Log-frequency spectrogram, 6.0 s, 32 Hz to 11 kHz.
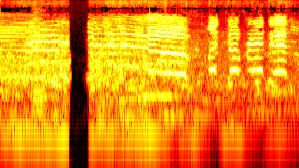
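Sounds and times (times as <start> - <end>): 
large crowd booing: 0.0 - 5.9.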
